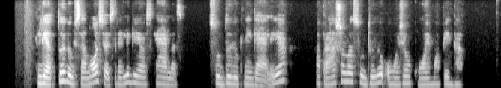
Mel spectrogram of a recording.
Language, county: Lithuanian, Marijampolė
